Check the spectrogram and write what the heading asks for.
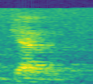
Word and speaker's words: Gavin: Gavin. – Could you spell it? – G-A-V-I-N.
